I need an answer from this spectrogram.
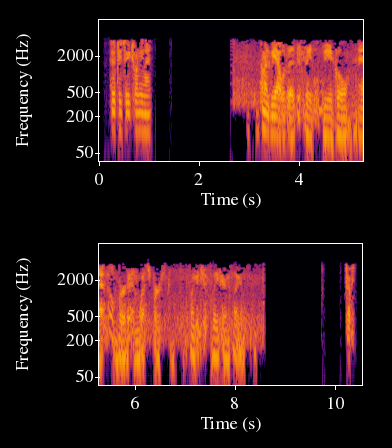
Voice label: Sheriff Dispatch, scanner; Mesa County

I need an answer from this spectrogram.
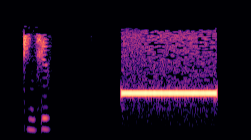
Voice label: Fire Department Dispatch, scanner

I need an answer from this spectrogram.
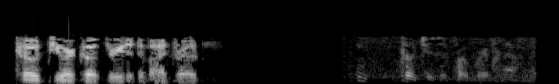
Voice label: Fire Department Dispatch; Grand Junction

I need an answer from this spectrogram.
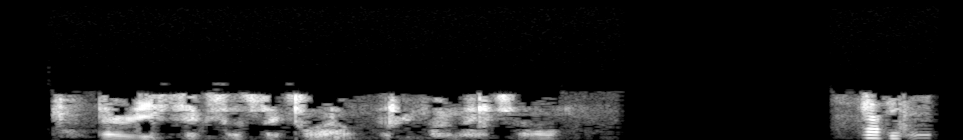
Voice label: Police Dispatch

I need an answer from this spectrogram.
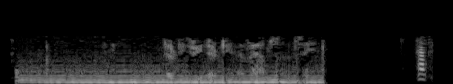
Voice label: Police Department Dispatch; Grand Junction

